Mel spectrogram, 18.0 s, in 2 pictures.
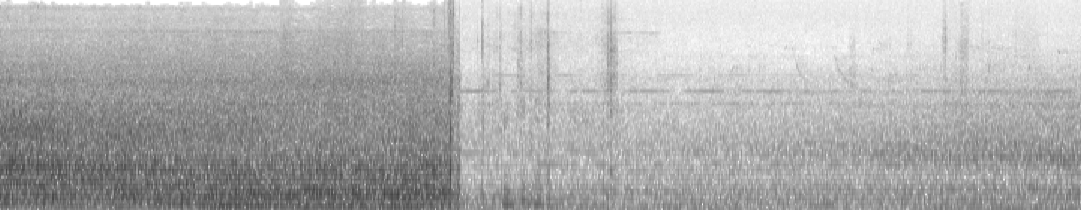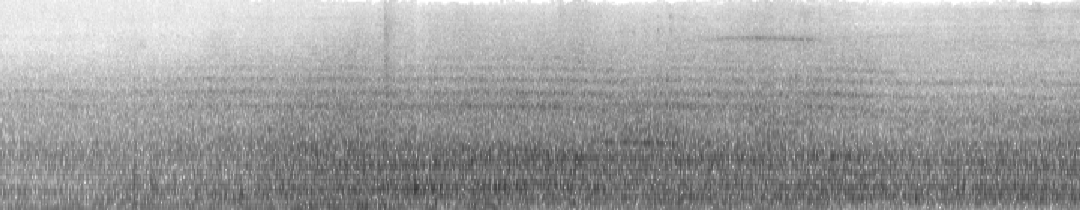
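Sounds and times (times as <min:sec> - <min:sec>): diesel train running: 0:00.0 - 0:18.0.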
